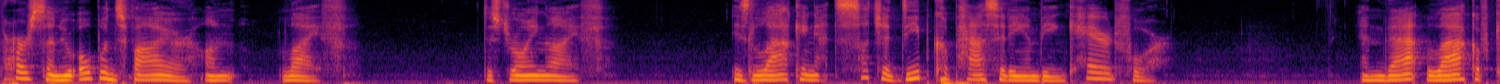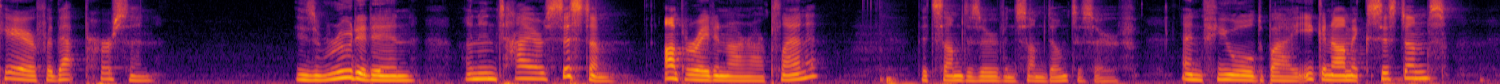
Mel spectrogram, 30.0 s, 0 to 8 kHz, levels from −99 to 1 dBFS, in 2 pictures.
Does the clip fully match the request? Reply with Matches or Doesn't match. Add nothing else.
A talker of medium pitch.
Matches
